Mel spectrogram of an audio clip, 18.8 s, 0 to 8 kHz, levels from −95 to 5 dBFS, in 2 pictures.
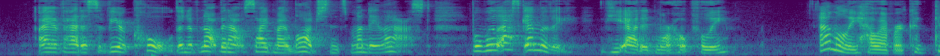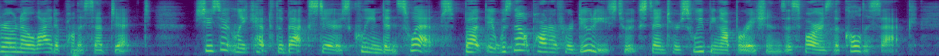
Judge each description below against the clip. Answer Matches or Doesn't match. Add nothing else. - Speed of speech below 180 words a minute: Doesn't match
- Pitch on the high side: Matches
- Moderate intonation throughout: Doesn't match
